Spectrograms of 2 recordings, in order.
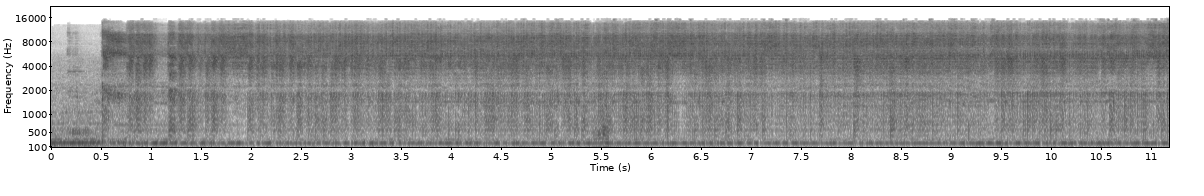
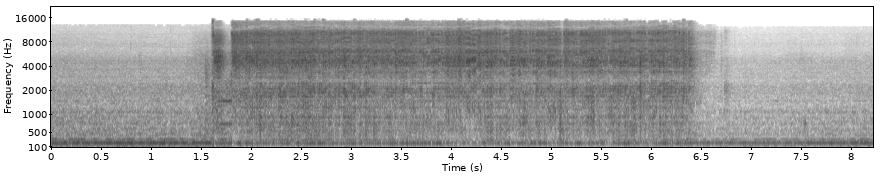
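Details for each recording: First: MIG/MAG welding on sheet metal at medium power with the wire feed speed adjusted: an even, continuous hissing crackle over a faint steady hum, with no popping. A slight crackle indicates the correct wire feed speed. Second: MIG/MAG test weld on sheet steel deliberately made without argon shielding gas: a loud, irregular hissing crackle lasting about five seconds. The crackling is oxidation of the metal, leaving a blotchy, oxidized bead.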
